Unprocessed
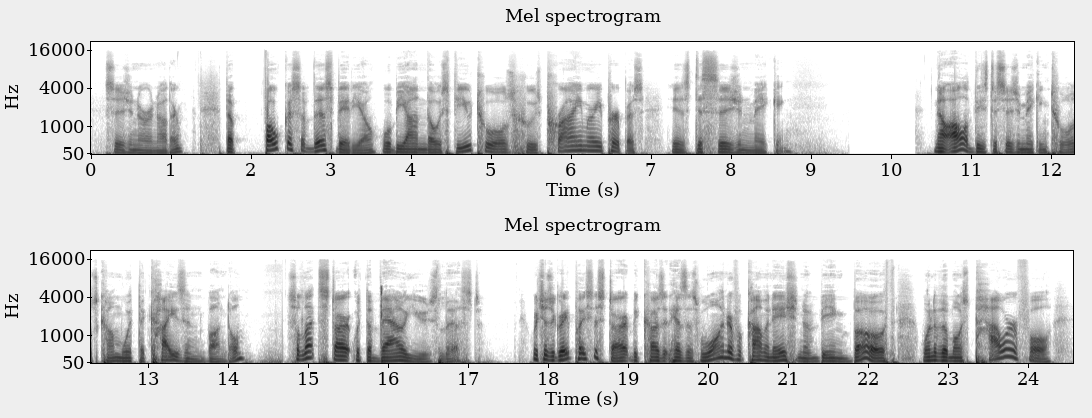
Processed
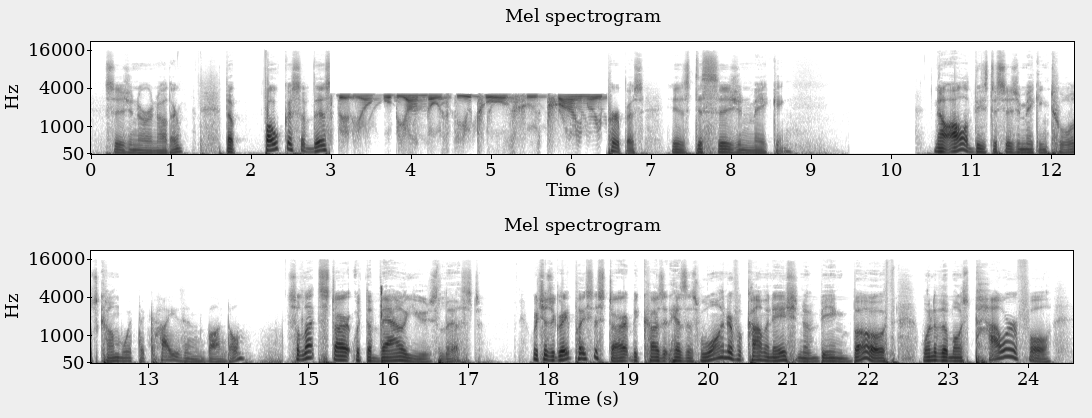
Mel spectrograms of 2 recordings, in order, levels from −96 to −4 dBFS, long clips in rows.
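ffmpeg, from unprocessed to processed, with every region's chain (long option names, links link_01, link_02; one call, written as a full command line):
ffmpeg -i in.wav -filter_complex "[0:a]asettb=1/sr,asplit=3[link_01][link_02][link_03];[link_01]atrim=end=2.984[link_04];[link_02]atrim=start=2.98:end=6.45,asetpts=PTS-STARTPTS,afade=type=in:duration=0.004:curve=qsin,afade=type=out:start_time=3.466:duration=0.004:curve=qsin,highpass=390,aecho=1:1:122:0.158,atrim=end_sample=153027,lowpass=frequency=2800:width_type=q:width=0.5098,lowpass=frequency=2800:width_type=q:width=0.6013,lowpass=frequency=2800:width_type=q:width=0.9,lowpass=frequency=2800:width_type=q:width=2.563,afreqshift=-3300[link_05];[link_03]atrim=start=6.446[link_06];[link_04][link_05]acrossfade=duration=0.004:curve1=hsin:curve2=qsin[link_07];[link_07][link_06]acrossfade=duration=0.004:curve1=qsin:curve2=hsin,asettb=1/sr,asplit=3[link_08][link_09][link_10];[link_08]atrim=end=12.634[link_11];[link_09]atrim=start=12.63:end=14.69,asetpts=PTS-STARTPTS,afade=type=in:duration=0.004:curve=qsin,afade=type=out:start_time=2.056:duration=0.004:curve=qsin,acompressor=threshold=-28dB:ratio=4:attack=3.2:release=140:knee=1:detection=peak,lowpass=frequency=940:width_type=q:width=2[link_12];[link_10]atrim=start=14.686[link_13];[link_11][link_12]acrossfade=duration=0.004:curve1=hsin:curve2=qsin[link_14];[link_14][link_13]acrossfade=duration=0.004:curve1=qsin:curve2=hsin" out.wav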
